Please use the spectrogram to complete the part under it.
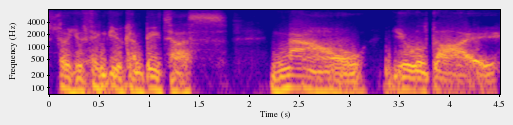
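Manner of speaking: electronically altered, voice-changer sound. Recounting what this being said to him, with a voice-changer effect. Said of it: "I'll do a voice changer to, to give the effect".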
